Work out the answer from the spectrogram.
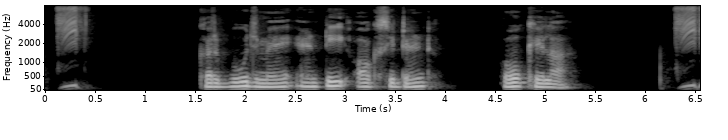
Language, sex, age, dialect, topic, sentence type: Bhojpuri, male, 25-30, Northern, agriculture, statement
